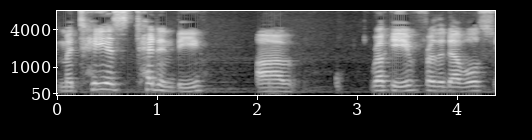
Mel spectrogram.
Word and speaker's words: Mattias Tedenby: about two minutes later Mehmet metea let me pronounce this right Mattias tedenby of rookie for the devil's you know since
